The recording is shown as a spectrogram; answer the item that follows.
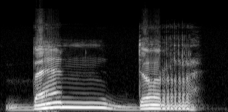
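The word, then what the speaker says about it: Bender: «Женщина, которую видели в парке Гонолулу, Алекс Бендер, причем Бендер – фамилия по мужу, произносится как Бендор».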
